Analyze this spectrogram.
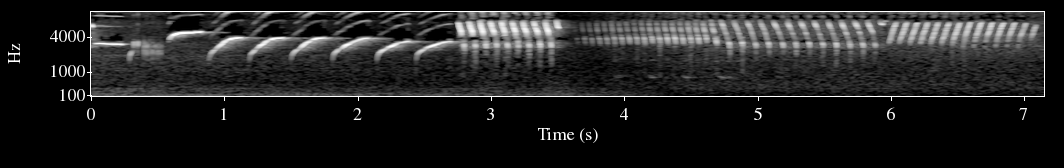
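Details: A white canary sings a string of loud rising slurred whistles, then a harsh buzzy trill, fading into a softer, rapid pulsed trill.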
